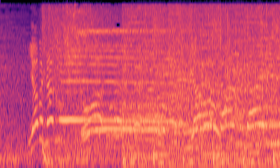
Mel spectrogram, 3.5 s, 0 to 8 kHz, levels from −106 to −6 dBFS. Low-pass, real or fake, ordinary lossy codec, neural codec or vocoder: 7.2 kHz; real; none; none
